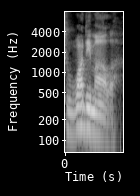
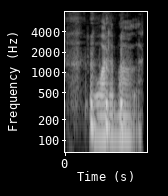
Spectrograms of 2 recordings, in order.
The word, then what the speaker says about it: Guatemala: The T is a D and the E is loud. There's no sharpness. It's Guatemala. Guatemala, yeah. That's it, Guatemala.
